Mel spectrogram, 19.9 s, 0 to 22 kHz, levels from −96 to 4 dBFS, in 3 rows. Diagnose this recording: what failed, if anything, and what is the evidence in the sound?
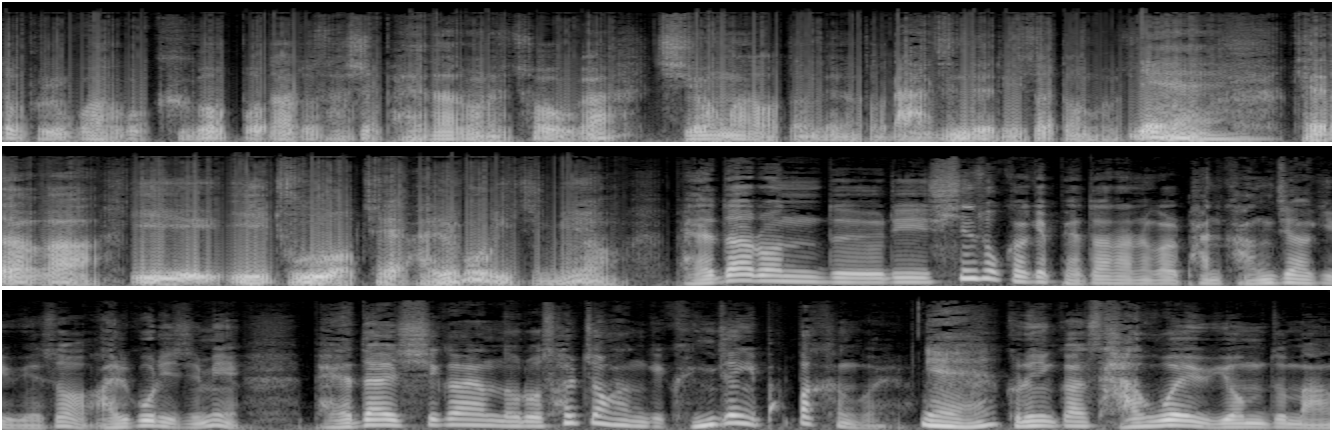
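Buffer tearing in the driver's ring buffer, from 0 to 10.07 s: a 50 Hz rattle on the speech, with roughly 40 percent of each 20 ms period replayed from a lap earlier.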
